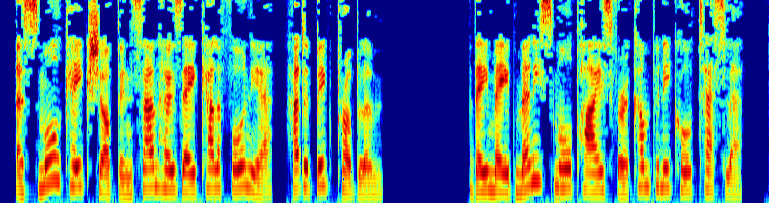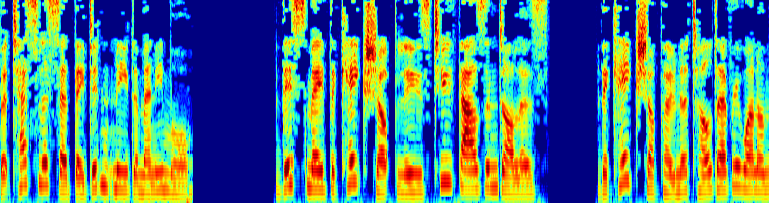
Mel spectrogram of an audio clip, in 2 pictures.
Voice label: English Newsroom Beginner FAST Reading; Cake shop gets help after big problem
